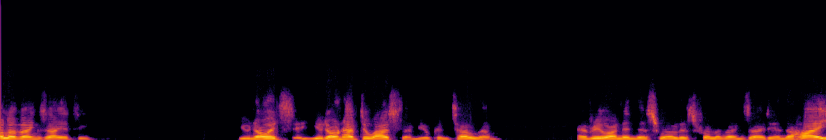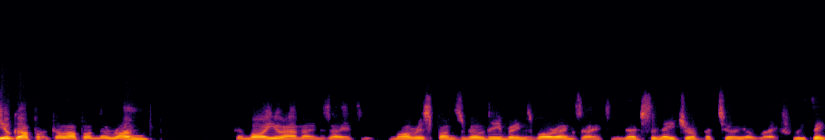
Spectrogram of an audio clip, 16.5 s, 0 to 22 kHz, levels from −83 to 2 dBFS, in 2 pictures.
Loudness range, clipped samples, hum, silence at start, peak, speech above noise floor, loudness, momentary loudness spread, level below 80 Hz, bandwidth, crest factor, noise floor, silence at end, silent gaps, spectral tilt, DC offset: 4 LU; under 0.1%; none; 0 s; -6 dBFS; over 71 dB; -20 LUFS; 12 LU; -70 dBFS; 7.4 kHz; 16 dB; under -90 dBFS; 0 s; none; -7.5 dB/octave; under 0.1%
